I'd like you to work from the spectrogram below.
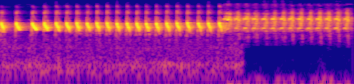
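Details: Greater green leafbird in an energetic hyper song used for training songbirds. Ringing notes repeat quickly and evenly for two seconds, then give way to higher, thinner buzzy trilled notes at the same pace.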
